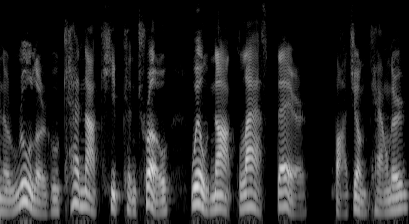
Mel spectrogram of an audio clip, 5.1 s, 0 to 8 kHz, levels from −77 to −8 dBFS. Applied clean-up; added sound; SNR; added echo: none; none; none; none.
